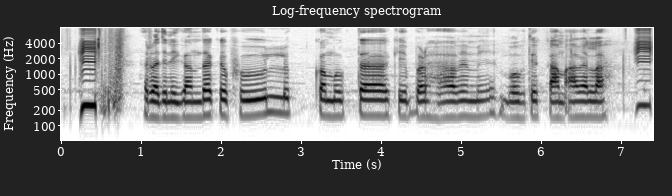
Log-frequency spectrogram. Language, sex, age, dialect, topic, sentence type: Bhojpuri, male, 25-30, Northern, agriculture, statement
